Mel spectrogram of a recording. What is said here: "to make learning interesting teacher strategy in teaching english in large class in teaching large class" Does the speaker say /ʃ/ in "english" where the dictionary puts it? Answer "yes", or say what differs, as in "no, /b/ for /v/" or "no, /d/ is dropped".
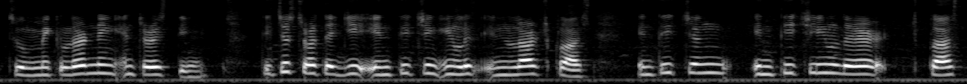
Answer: no, /s/ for /ʃ/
